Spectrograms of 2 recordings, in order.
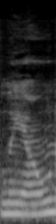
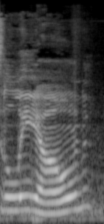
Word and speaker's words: Lyon: How many letters are in Lyon? Lyon. 4. What's the second number in How many Kaylee's syllables? favorite number? Lyon. 2 syllables. 2 syllables, 4 letters.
